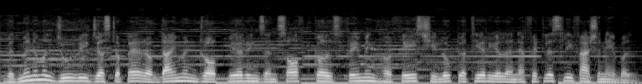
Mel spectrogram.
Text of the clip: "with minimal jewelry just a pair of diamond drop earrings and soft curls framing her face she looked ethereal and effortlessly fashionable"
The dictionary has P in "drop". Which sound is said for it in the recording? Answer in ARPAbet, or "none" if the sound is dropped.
B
